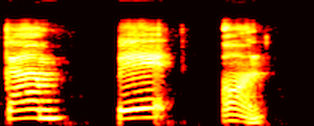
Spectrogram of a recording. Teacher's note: La E y la O, que están juntas, quedan en sílabas separadas. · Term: hiato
